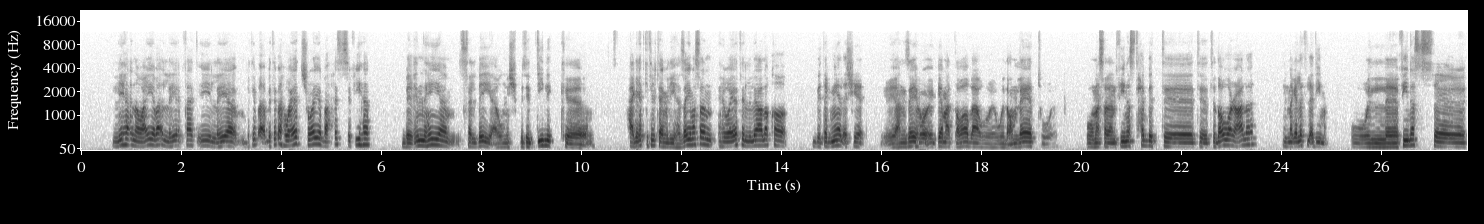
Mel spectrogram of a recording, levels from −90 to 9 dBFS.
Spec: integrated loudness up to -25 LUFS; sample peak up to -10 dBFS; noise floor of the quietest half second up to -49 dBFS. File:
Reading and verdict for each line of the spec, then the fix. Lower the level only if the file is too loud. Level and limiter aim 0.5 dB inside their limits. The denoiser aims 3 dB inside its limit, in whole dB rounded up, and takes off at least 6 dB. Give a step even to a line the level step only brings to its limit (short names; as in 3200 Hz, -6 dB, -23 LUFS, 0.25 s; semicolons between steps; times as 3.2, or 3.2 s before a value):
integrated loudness -16.5 LUFS: fail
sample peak -4.0 dBFS: fail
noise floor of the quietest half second -60 dBFS: OK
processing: gain -9 dB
